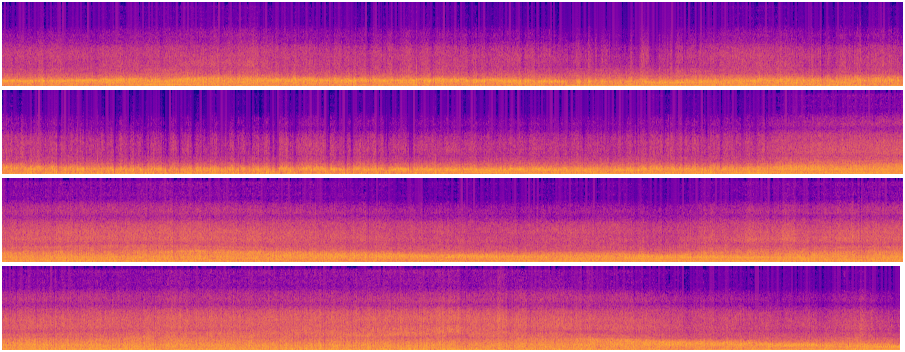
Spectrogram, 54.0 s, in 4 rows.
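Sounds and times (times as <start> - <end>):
sports car engine accelerating: 0.0 - 54.0
wind and road noise: 0.0 - 54.0.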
